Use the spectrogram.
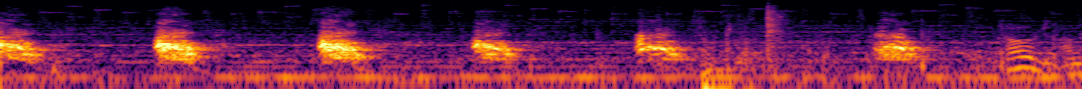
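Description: A dog barks six times in a film soundscape, evenly spaced loud barks standing out close against a low steady background hum.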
